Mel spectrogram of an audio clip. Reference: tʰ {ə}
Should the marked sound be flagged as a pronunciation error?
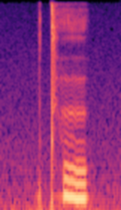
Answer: no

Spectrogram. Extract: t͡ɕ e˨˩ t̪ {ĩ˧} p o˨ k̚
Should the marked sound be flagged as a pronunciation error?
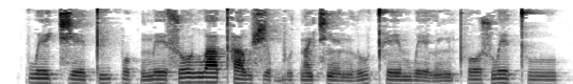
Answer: yes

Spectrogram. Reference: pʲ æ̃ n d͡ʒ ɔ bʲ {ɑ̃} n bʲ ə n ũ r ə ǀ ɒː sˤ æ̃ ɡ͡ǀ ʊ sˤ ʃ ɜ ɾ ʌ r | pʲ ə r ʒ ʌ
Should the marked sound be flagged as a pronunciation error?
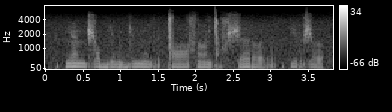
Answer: no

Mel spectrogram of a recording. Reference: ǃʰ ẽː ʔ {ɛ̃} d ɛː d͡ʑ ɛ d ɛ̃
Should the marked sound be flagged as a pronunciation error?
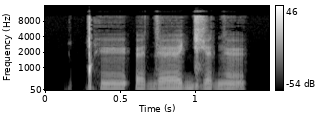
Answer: yes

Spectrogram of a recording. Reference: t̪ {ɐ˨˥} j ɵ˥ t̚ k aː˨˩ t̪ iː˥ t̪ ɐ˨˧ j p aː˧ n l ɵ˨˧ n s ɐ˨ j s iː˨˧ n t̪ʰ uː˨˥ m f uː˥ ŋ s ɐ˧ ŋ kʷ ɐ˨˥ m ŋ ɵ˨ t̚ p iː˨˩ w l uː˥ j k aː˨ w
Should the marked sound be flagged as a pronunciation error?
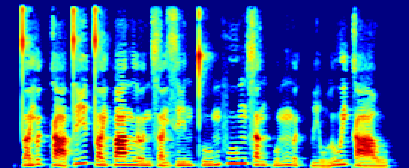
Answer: no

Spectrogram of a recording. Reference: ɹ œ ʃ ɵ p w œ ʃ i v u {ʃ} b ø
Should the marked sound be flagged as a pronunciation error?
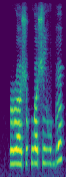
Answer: yes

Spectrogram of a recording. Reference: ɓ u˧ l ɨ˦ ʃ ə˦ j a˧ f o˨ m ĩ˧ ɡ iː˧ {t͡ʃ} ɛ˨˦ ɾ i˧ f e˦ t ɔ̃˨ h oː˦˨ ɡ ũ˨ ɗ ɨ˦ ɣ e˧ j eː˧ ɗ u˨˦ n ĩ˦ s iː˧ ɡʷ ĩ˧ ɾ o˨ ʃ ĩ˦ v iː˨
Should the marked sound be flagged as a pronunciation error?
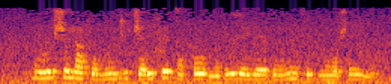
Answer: no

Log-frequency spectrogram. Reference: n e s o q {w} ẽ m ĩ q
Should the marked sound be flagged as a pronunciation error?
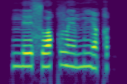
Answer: yes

